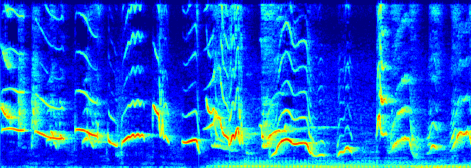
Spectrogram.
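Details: Kacer (oriental magpie-robin) singing nembak material to bait rivals into replying: looping slurred whistles, rising and falling, in quick phrases, with a low electrical hum appearing midway.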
